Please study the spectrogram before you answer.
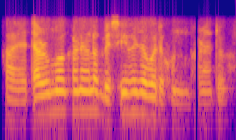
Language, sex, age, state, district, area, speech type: Assamese, female, 18-30, Assam, Sonitpur, rural, conversation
